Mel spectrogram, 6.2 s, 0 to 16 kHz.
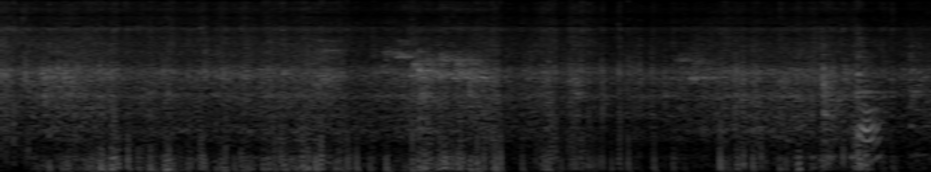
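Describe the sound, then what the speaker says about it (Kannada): Chopped garlic and small ginger pieces frying in hot oil while being stirred in a pan, a steady close sizzle with scraping, clattering stir strokes throughout. "ಒಂದು 4 ಚಿಕ್ಕ ಚಿಕ್ಕ ಪೀಸ್ ಆಗಿರುವಂತಹ ಶುಂಠಿಯನ್ನ ಹಾಕೊಂಡು ತಿರುಗಿಸ್ಕೊಳ್ಬೇಕು."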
